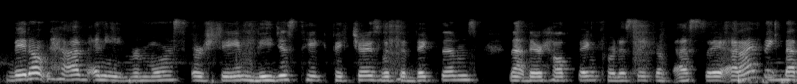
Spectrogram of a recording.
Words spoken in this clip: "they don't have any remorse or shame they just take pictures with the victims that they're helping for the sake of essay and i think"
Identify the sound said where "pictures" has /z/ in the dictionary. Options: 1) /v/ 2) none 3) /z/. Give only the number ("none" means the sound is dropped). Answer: 3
